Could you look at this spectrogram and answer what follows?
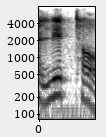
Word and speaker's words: little: buộc cái lưỡi của các anh chị phải cong lên đồng ý không nào tell me a little Mỹ họ đọc là họ đọc là không phải là Little mà là little about about your cái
